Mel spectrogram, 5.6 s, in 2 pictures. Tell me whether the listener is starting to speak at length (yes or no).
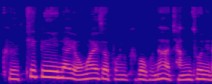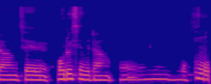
yes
